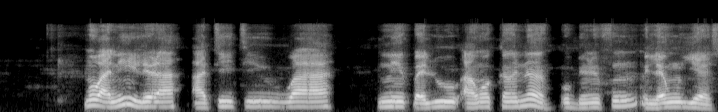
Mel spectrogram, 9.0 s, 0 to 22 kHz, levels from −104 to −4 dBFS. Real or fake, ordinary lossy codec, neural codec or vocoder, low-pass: fake; Opus, 32 kbps; vocoder, 22.05 kHz, 80 mel bands, WaveNeXt; 9.9 kHz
